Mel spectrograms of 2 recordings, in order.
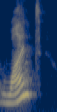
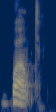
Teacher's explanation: when I say want, my lips pull back, as opposed to when I'm saying won't, my lips tend to stay a little more rounded, and that has to do with the vowel.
